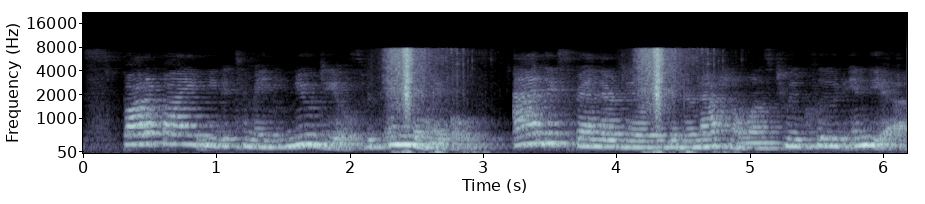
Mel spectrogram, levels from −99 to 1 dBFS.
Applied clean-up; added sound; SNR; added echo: none; Glass; 5 dB; reverberation time 0.9 s.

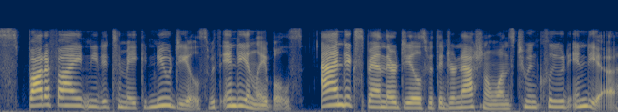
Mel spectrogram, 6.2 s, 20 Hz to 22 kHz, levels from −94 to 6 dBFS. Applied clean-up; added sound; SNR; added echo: none; none; none; none.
